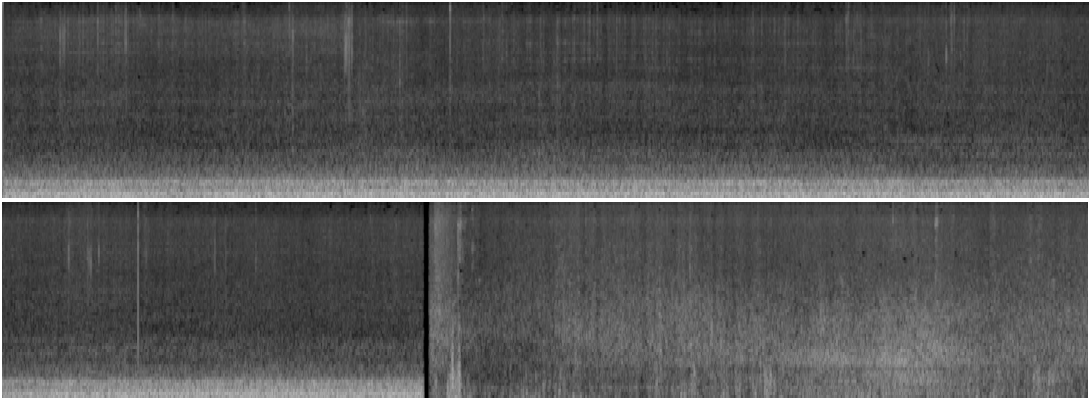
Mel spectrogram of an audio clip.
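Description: Airliner cabin noise: the steady, loud low rumble of jet engines and airflow heard from a window seat in flight. About three-quarters of the way through it cuts off sharply to a much quieter outdoor noise of wind on the microphone.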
